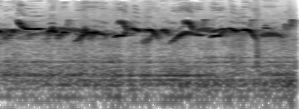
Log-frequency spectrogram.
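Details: Singing cage-kept Chinese hwamei with spread tail, showing off with wing movements; sweet whistled phrases sliding up and down, delivered in quick bursts about once a second, each note clear and ringing.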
